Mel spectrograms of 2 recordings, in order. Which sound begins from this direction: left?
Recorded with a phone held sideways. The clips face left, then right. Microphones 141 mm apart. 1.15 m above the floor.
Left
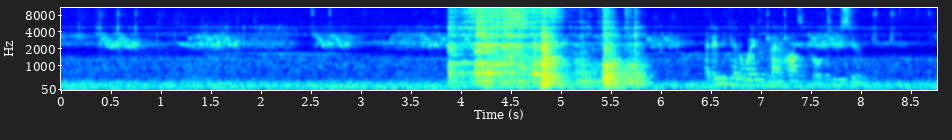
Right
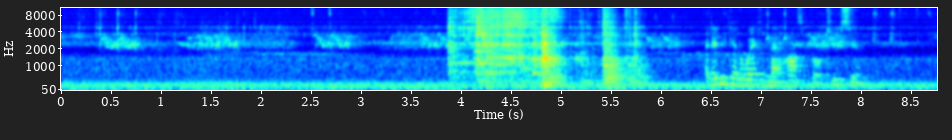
Dishes clattering, at 3.9 s.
